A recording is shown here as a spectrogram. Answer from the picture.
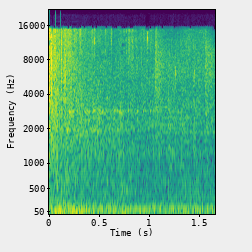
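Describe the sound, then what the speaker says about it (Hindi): A Merkava tank fires a shell in war-torn Gaza ruins, heard as a heavy, rumbling low boom that stays loud and saturated from start to finish. "मरकाबा टैंक को जहां हल्की सी भी हरकत दिख रही है, वहां वो गोला फायर करता है।"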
